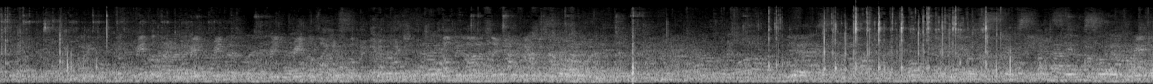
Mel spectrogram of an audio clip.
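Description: Dice rattle and clatter onto a wooden board.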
